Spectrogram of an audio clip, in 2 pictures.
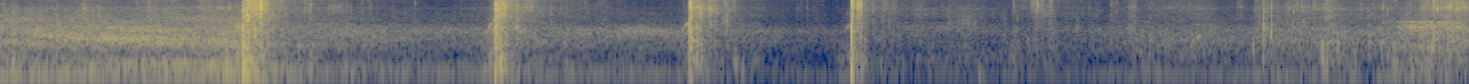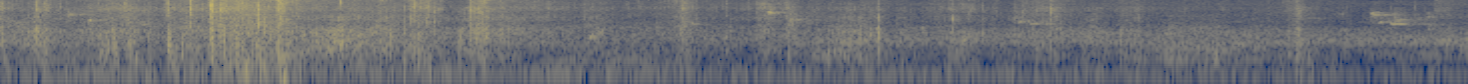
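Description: Footsteps crunching through dry leaf litter and brush, with sharp snaps of twigs and sticks breaking underfoot or springing back; the loudest snaps come a little over a second and about two and a half seconds in.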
